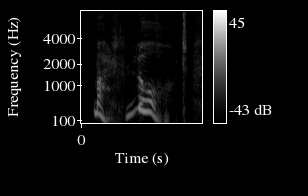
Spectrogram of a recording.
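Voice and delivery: high, gasped protest; shocked gasp. A narrator's reading. Envoy appalled by his lord's arrogance, gasping. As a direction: gasp it, aghast. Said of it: "gasped Braxton".

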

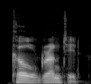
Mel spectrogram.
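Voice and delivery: ordinary delivery, nothing marked

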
